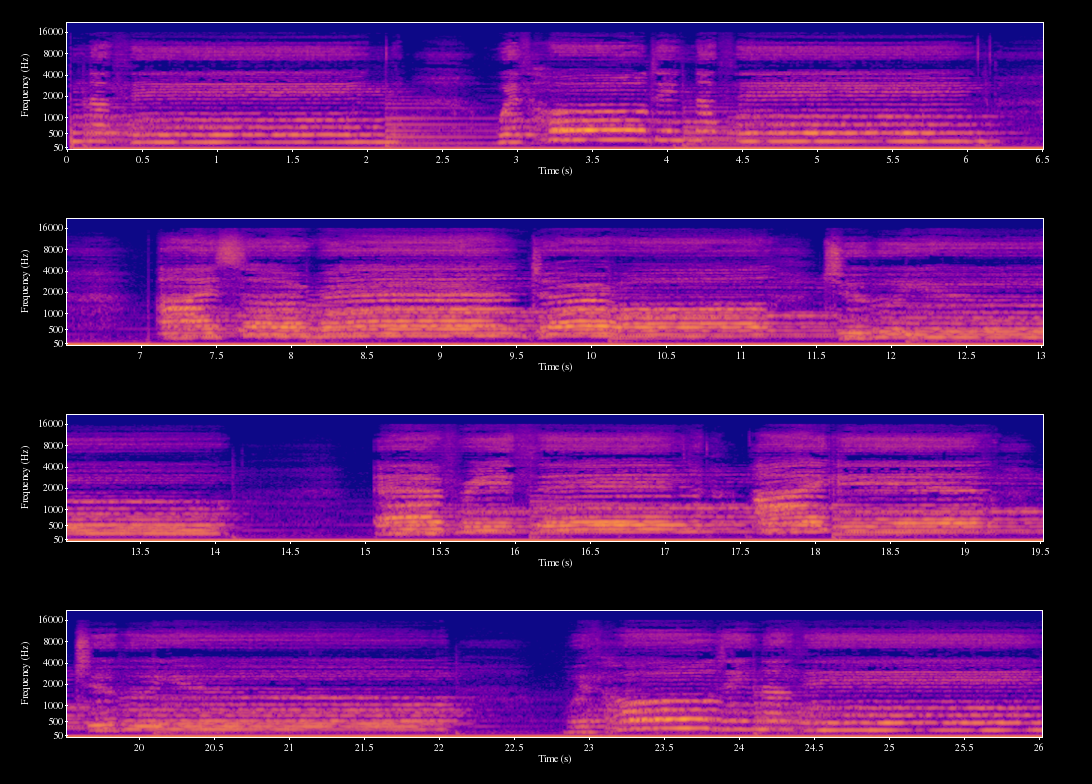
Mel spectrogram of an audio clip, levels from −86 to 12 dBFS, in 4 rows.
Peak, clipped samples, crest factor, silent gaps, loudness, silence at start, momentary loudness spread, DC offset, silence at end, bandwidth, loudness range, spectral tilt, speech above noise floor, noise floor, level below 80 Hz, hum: -2 dBFS; under 0.1%; 18 dB; none; -21 LUFS; 0 s; 11 LU; 8%; 0 s; 16.5 kHz; 6 LU; -3.5 dB/octave; 28 dB; -51 dBFS; -48 dBFS; none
